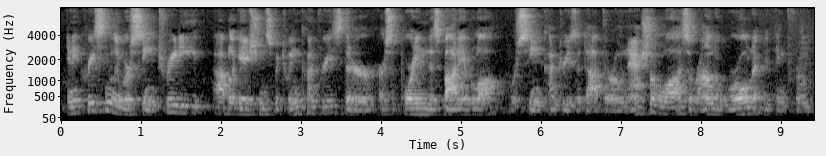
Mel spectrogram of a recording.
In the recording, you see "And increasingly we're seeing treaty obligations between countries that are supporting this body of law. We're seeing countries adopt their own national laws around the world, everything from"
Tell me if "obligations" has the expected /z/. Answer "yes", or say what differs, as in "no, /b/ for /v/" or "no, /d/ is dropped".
yes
